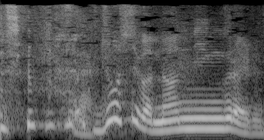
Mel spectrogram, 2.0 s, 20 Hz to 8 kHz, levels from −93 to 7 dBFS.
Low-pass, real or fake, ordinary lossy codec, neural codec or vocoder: 7.2 kHz; real; MP3, 32 kbps; none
